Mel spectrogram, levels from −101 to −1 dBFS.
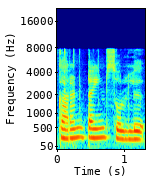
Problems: background sounds at intervals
